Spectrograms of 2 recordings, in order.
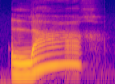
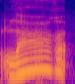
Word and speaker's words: art: Ici, on est à la recherche de l'art, L-A-R-T. Le T final n'est pas prononcé.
